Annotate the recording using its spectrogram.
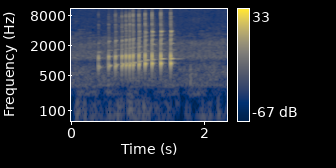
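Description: Comic sound effect: a quick run of about a dozen short pitched knocks that speed up, lasting about a second and stopping halfway through.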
